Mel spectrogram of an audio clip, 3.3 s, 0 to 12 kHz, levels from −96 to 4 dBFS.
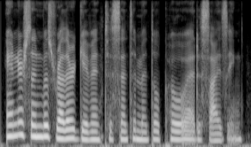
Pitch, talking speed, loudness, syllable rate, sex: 200 Hz, 125 wpm, -18 LUFS, 5.2 syllables/s, female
